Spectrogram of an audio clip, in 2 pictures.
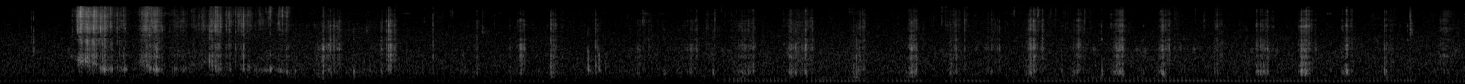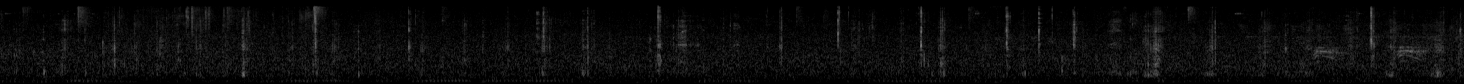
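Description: Close-up crunching and chewing of crispy deep-fried snake, a mouth biting through the brittle fried rings. A loud cluster of crunches comes about a second in, followed by repeated smaller crunches as the chewing goes on.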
